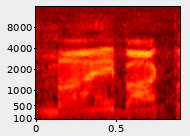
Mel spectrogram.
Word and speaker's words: Maibock: It's pronounced Maibock, but it does mean May.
